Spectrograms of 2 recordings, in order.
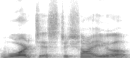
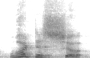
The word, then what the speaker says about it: Worcestershire: This is not Worcestershire, but Worcestershire.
